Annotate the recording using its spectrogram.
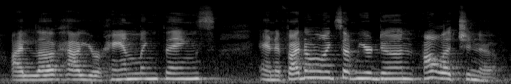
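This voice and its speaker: In a room with audible echo, a woman speaks at a moderate pace at a high pitch, with ordinary pitch variation and very even loudness. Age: 70s. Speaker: resident speaking at public hearing. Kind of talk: public comment at council meeting. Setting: council meeting room.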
